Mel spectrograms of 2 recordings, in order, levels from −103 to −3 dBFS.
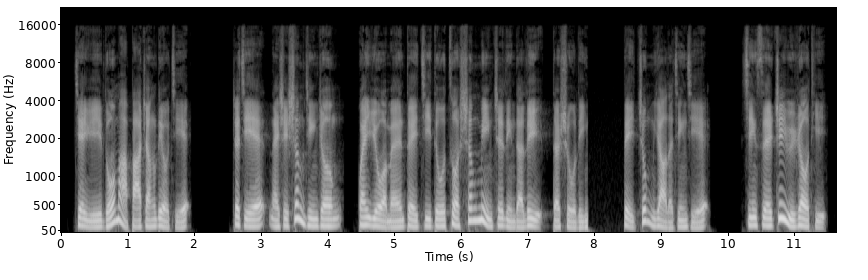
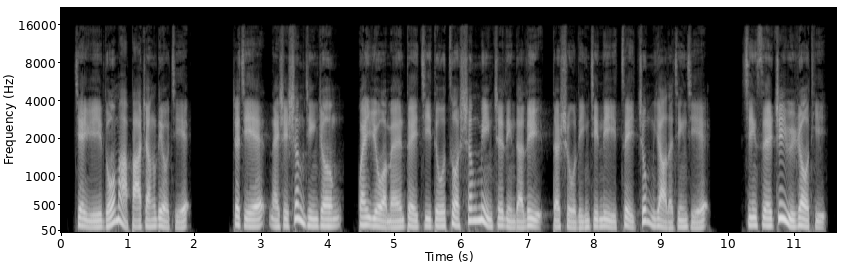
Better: second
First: audio cutting out; at 8 s for 0.5 s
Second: none

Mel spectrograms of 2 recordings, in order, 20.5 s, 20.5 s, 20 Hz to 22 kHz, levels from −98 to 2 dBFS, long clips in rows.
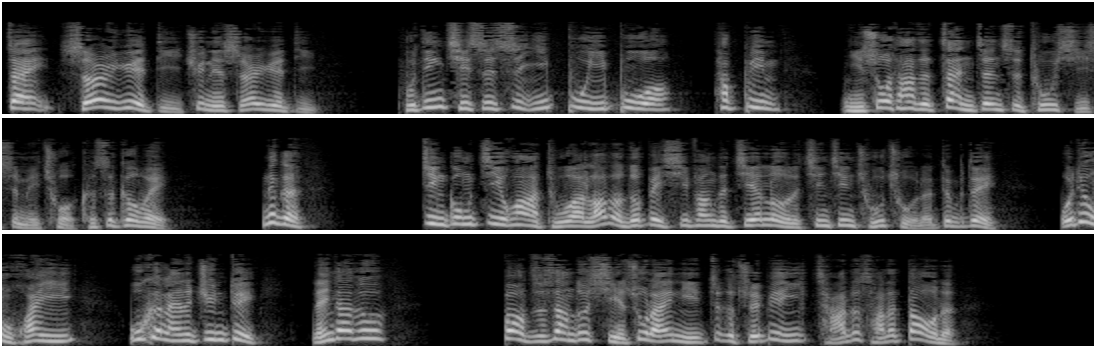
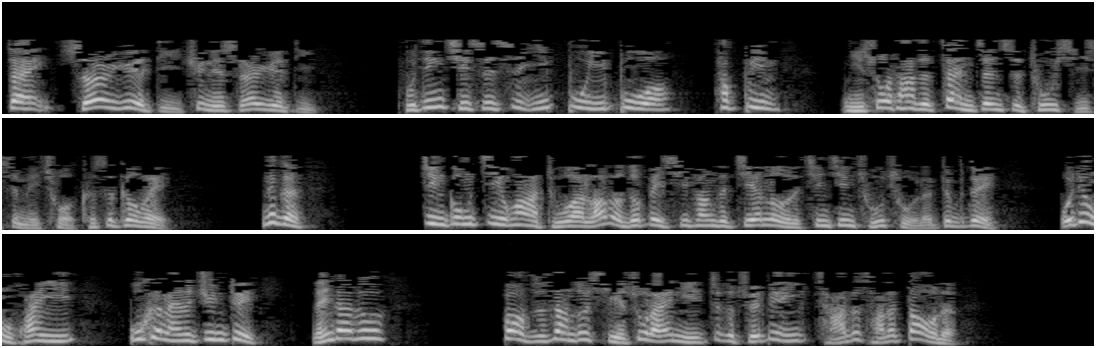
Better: first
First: garbled, watery; slightly; nothing above 10 kHz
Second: garbled, watery; badly; nothing above 5.5 kHz

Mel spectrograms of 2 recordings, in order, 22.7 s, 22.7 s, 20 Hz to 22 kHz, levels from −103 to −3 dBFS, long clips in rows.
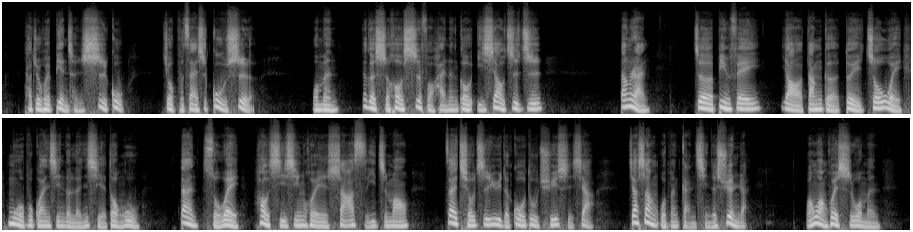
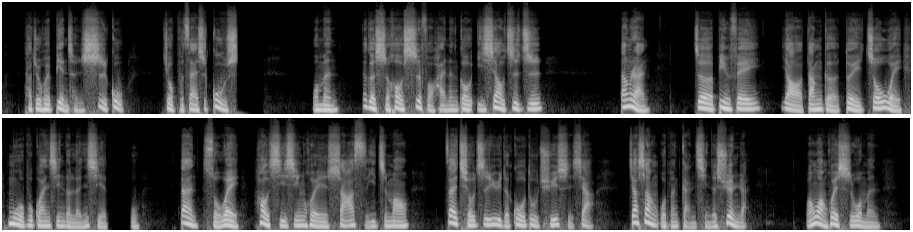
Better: first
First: none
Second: audio cutting out; at 3 s and at 13 s

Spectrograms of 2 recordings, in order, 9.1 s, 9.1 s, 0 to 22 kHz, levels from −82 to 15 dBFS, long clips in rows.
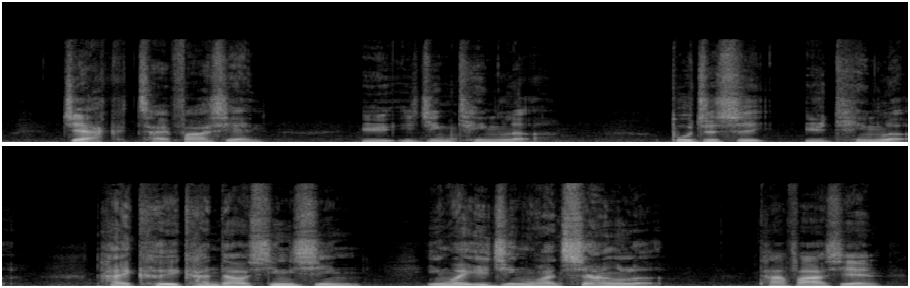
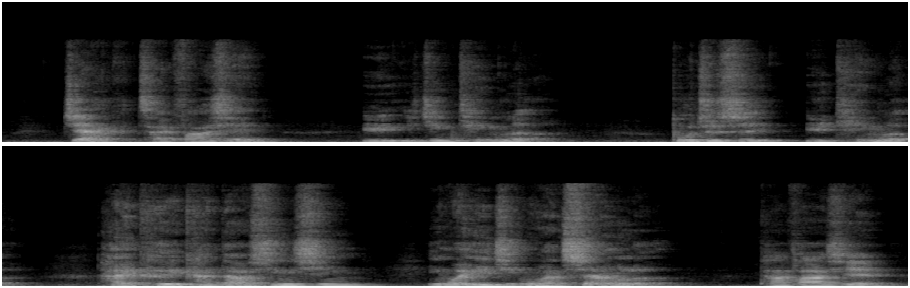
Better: first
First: none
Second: off-mic speech; far // room echo; slight; dies away in 0.3 s

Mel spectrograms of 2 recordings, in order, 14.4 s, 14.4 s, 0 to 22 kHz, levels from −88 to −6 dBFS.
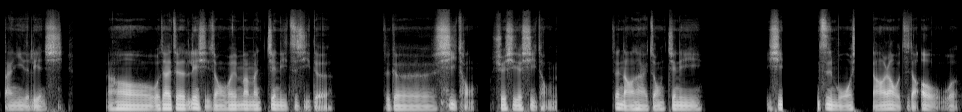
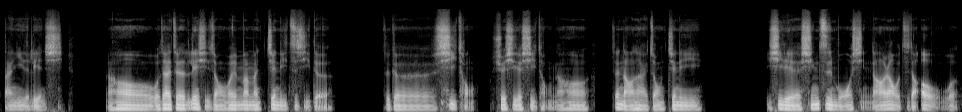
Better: second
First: audio cutting out; at 8.5 s for 0.5 s, at 12 s for 0.5 s and at 13 s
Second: none

